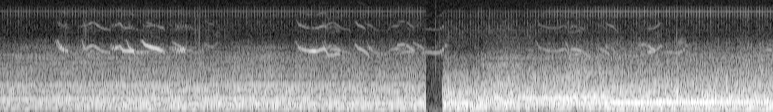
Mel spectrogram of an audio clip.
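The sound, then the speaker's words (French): A large white convertible car on a road, its engine humming steadily and fairly loud, pitch climbing slightly as it approaches, with birds chirping in the background and a brief cut partway through. “Tout à coup, elle voit arriver sur la route une grande voiture blanche décapotable qui vient vers elle.”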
